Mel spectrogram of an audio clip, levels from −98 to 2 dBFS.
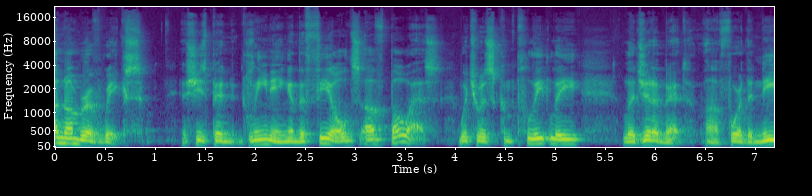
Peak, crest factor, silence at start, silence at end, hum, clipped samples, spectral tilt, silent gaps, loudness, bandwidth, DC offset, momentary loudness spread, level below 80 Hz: -2 dBFS; 14 dB; 0 s; 0 s; none; under 0.1%; -6 dB/octave; none; -17 LUFS; 18 kHz; under 0.1%; 11 LU; -66 dBFS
